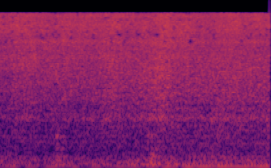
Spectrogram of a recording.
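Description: Onions fry in hot oil in a pan with salt added, giving a steady, dense, loud sizzle and hiss that runs unbroken throughout.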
